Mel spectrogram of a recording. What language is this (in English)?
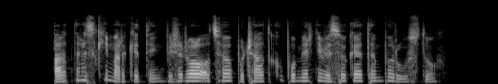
Czech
